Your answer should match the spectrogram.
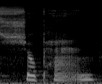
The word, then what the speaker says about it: Chopin: composer named frederick chopin his last name looks like chopin but it but it really is chopin so that is how you say it and i'm not lying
